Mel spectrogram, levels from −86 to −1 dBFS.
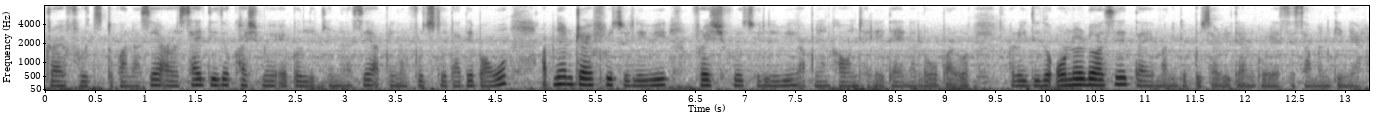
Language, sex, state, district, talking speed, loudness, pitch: Nagamese, female, Nagaland, Dimapur, 220 wpm, -21 LUFS, 175 Hz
